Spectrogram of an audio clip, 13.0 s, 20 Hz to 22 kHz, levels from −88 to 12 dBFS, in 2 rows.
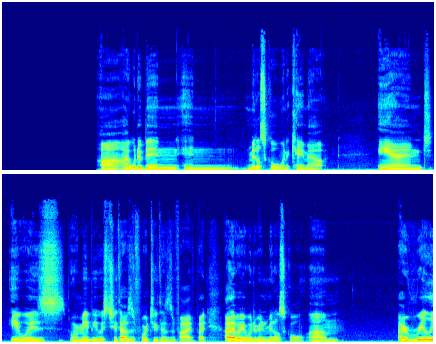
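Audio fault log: No faults found; the speech opens with a smooth fade-in ending around 1.5 s.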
